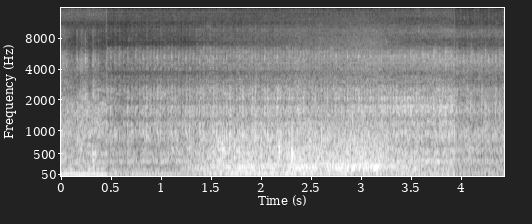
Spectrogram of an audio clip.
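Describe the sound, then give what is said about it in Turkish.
A car engine idles as the car arrives, a steady low rumble that holds fairly loud throughout with no voices. “araba geldi abi. Araba.”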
